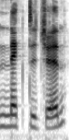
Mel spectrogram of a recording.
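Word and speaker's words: pnictogen: all right so um much like the word pterodactyl the p is silent so that's how you say that nictogen and nixogen is actually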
